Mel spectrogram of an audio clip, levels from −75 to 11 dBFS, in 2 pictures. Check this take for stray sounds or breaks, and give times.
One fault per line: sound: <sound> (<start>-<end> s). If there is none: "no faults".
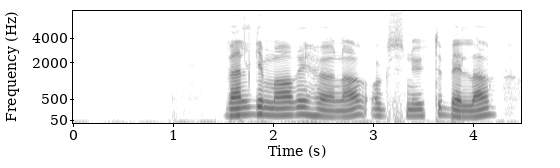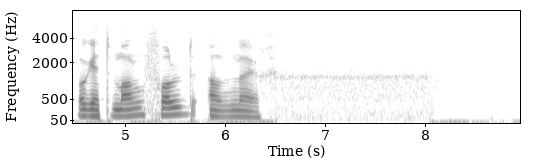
no faults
